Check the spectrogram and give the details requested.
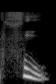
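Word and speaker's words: ふ: এটা হু হর কথা, বাট উচ্চারণ হবে ফু।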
